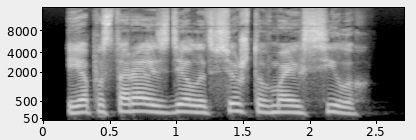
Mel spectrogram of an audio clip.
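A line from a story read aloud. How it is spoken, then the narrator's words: Plain. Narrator (Russian): сказал Люк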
